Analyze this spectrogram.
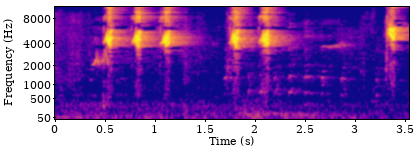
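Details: Oriental magpie-robin in breeding condition, giving sparse, bright, high chirped notes, three quick ones, a pause, two more, then a final note, over a quiet background.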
